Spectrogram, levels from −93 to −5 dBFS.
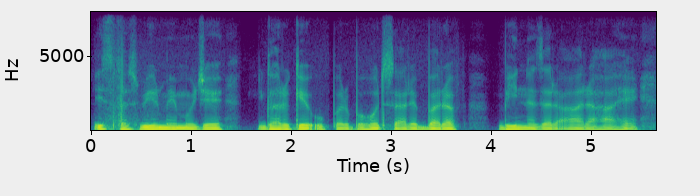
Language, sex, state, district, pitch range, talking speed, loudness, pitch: Hindi, male, Arunachal Pradesh, Lower Dibang Valley, 90-105 Hz, 160 wpm, -18 LUFS, 95 Hz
